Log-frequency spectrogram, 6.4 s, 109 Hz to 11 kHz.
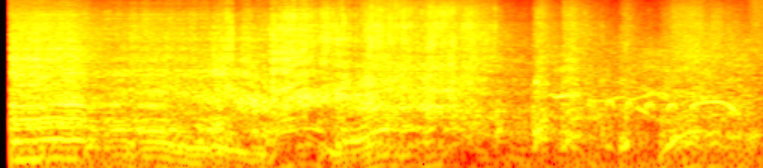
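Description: A rock bouncer buggy's big-block V8 running at full throttle as its tyres spin and throw dirt climbing a hill, loudest at the start and easing slightly; spectators' voices are heard near the end.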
